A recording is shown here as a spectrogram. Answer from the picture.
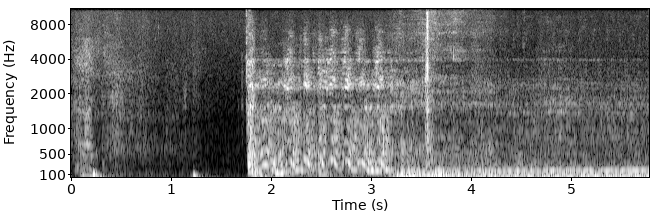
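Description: Jaguar XJ6's XK straight-six being started cold after sitting about a week and a half, heard from inside the car. After two short sounds, the starter cranks for about a second and a half before the engine catches and settles into steady running. It is an engine with a cracked cylinder.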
